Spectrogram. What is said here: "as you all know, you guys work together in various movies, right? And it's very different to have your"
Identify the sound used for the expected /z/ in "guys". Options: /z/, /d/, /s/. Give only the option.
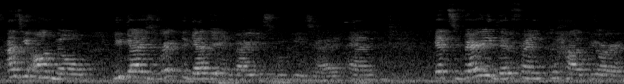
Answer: /z/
